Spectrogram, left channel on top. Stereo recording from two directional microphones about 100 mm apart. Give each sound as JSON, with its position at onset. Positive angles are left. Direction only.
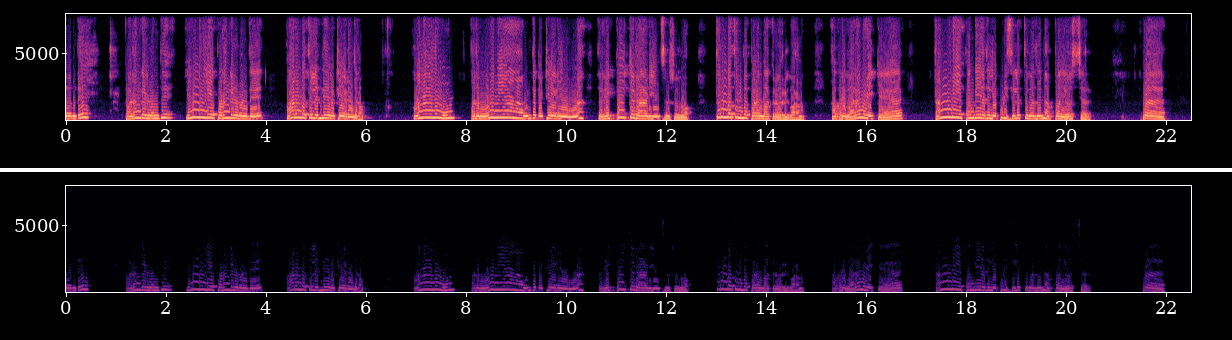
{"t": 0.0, "sound": "speech", "side_deg": 20}
{"t": 21.5, "sound": "speech", "side_deg": 20}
